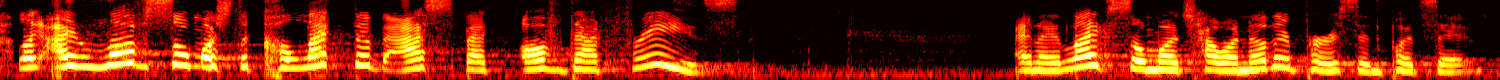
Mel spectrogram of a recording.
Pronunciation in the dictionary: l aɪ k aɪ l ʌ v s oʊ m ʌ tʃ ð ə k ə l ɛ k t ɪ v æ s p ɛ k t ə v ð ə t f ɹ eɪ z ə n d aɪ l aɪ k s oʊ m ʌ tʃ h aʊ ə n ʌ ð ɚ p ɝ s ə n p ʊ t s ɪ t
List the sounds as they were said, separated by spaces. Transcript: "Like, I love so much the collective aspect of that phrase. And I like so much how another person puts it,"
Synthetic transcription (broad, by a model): l aɪ k aɪ l ʌ v s oʊ m ʌ tʃ ð ə k ə l ɛ k t ɪ v æ s p ɛ k t ə v ð ə t f ɹ eɪ z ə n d aɪ l aɪ k s oʊ m ʌ tʃ h aʊ ə n ʌ ð ɚ p ɝ s ə n p ʊ t s ɪ t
